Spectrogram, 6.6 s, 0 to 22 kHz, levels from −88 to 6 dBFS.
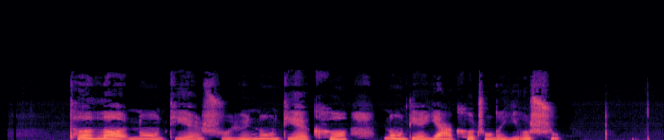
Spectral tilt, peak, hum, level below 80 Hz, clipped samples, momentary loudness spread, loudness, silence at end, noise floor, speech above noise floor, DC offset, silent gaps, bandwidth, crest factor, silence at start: -4.5 dB/octave; -6 dBFS; none; -74 dBFS; under 0.1%; 9 LU; -25 LUFS; 1.05 s; -62 dBFS; 38 dB; under 0.1%; none; 11 kHz; 20 dB; 0.7 s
